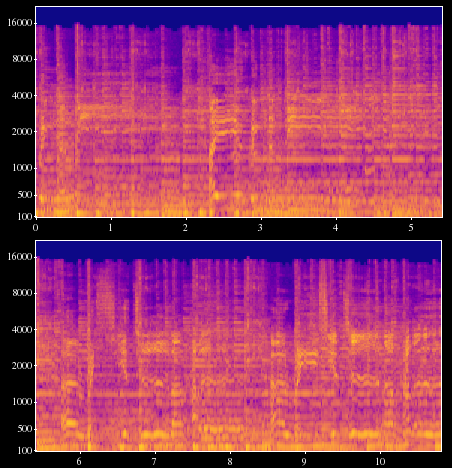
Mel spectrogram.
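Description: Acoustic guitar strummed under singing voices: a live folk song, with long wavering sung notes about six seconds in and again near the end.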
